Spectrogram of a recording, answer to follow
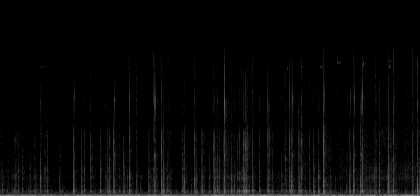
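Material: Faux leather.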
